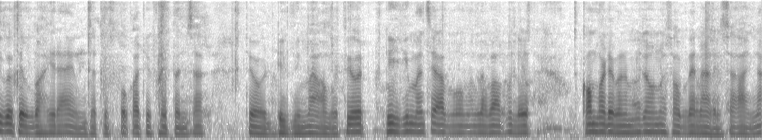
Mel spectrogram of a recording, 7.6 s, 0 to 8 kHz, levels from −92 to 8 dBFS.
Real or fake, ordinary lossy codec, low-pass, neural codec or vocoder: fake; none; none; codec, 16 kHz, 4 kbps, FunCodec, trained on LibriTTS, 50 frames a second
